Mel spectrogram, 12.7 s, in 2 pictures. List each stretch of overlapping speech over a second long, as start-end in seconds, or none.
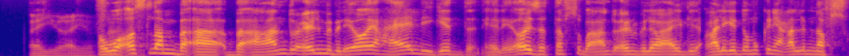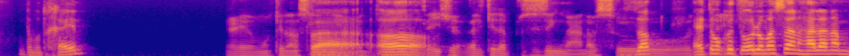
11.0-12.2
